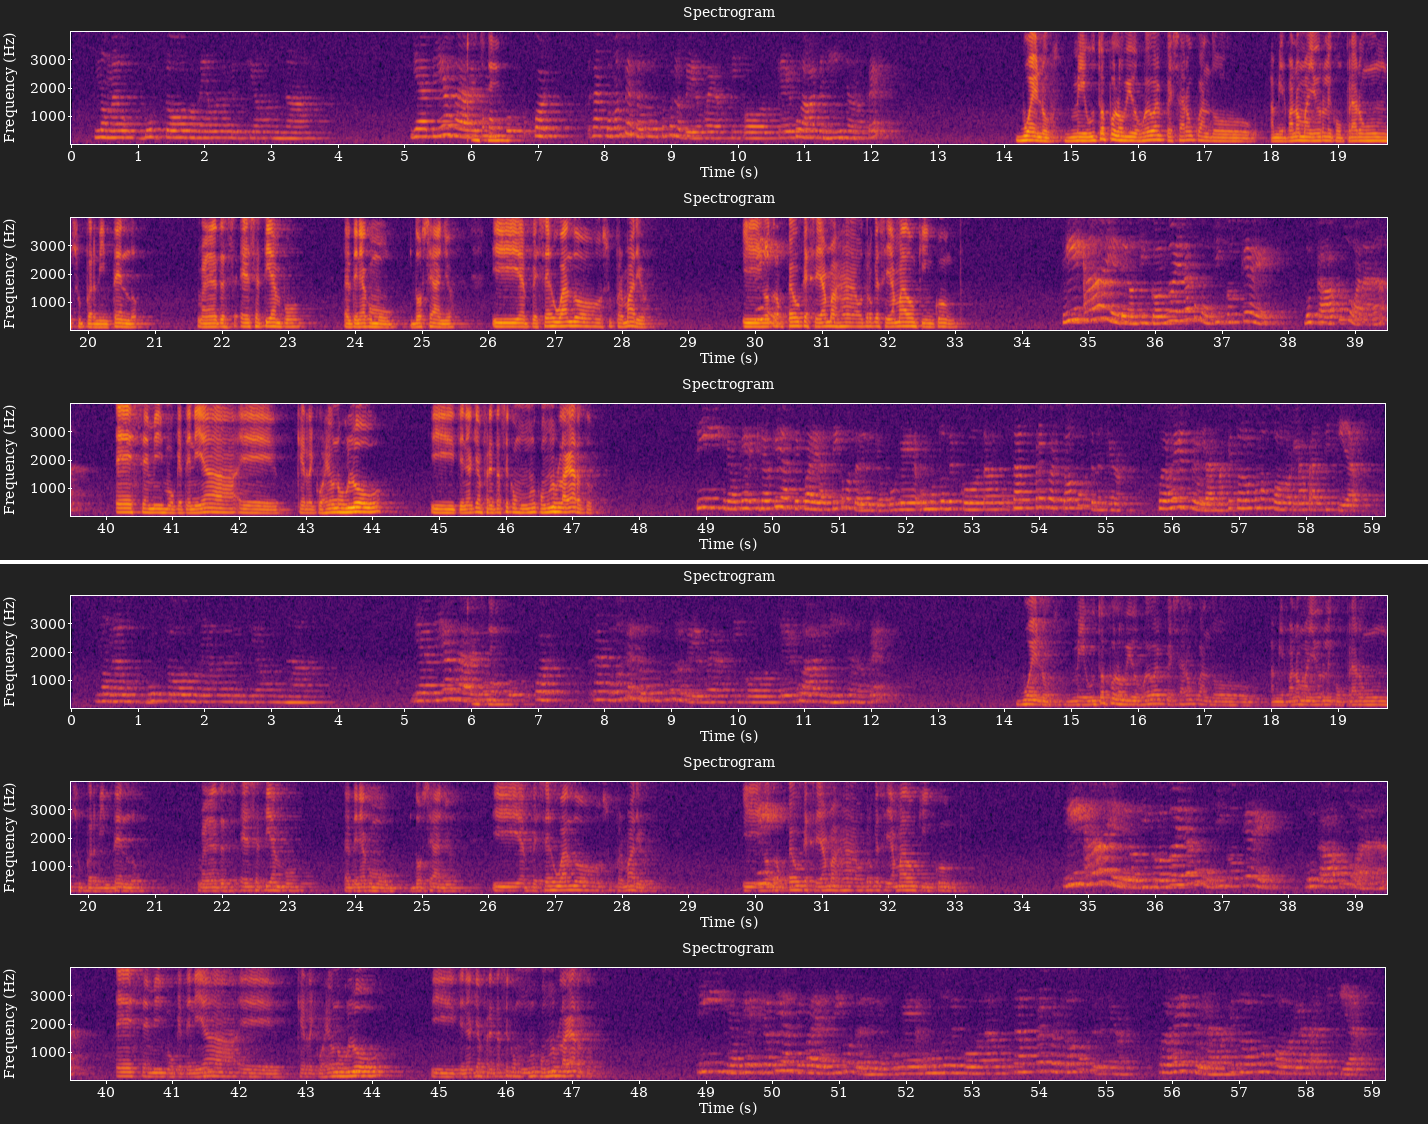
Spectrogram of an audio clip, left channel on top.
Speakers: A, on the left (about 55°); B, on the left (about 25°).
A: no me gustó, no me llamó la atención, nada. Y a ti, o sea,
B: ah,
A: a ver
B: sí.
A: cómo, po- por, o sea, cómo empezó tu gusto por los videojuegos, tipo, ¿qué jugabas de niño? No sé.
B: Bueno, mis gustos por los videojuegos empezaron cuando a mi hermano mayor le compraron un Super Nintendo. Imagínate ese ese tiempo, él tenía como 12 años y empecé jugando Super Mario y
A: Sí,
B: otro juego que se llama, ajá, otro que se llama Donkey Kong.
A: sí, ah, y el de Donkey Kong no era como un King Kong que buscaba como bananas.
B: Ese mismo que tenía eh, que recoger unos globos y tenía que enfrentarse como uno, con unos lagartos.
A: Sí, creo que, creo que ya sé cuál era. Sí, como te digo, yo jugué un montón de cosas, o sea, pero sobre todo, como te menciono, juegos en el celular, más que todo como por la practicidad.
